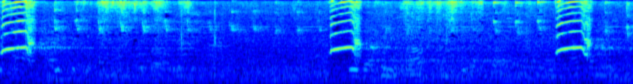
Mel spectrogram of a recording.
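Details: Female deer in a zoo enclosure, heard during feeding of a male deer: three loud, shrill, upward-sweeping squeals roughly every two to three seconds, with steady background noise between them.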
